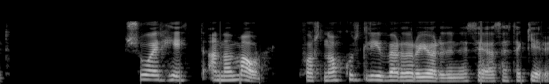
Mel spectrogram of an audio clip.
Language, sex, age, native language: Icelandic, female, 40-49, Icelandic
